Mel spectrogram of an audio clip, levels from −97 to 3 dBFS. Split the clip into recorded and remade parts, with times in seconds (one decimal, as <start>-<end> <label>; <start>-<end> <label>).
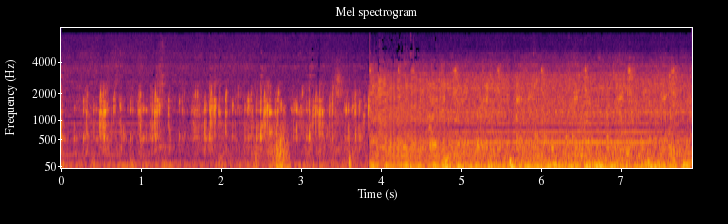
0.0-3.9 recorded; 3.9-4.8 remade; 4.8-7.9 recorded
